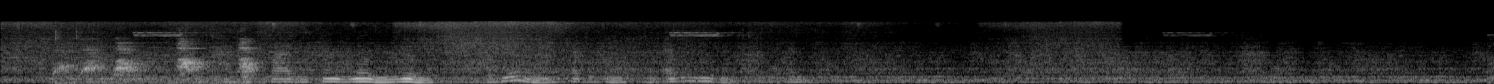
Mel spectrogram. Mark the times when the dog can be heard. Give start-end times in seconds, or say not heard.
0.5-2.6.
